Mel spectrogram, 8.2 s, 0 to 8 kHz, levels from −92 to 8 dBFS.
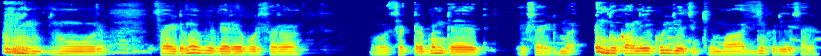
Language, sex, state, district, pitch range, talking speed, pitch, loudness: Rajasthani, male, Rajasthan, Nagaur, 125-150 Hz, 175 wpm, 130 Hz, -16 LUFS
